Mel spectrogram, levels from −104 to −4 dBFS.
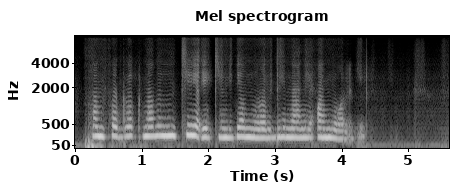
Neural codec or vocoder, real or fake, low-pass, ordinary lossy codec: codec, 16 kHz, 0.5 kbps, FreqCodec, smaller model; fake; none; none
